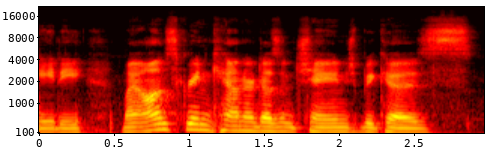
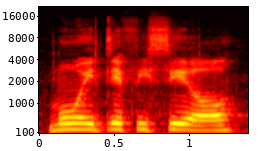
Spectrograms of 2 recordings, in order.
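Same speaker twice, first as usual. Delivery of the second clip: slow, high mock Spanish phrase; drawn-out playful Spanish accent; 8 semitones higher, 6 dB louder, slower than usual. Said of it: "as they say in the Spanish".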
